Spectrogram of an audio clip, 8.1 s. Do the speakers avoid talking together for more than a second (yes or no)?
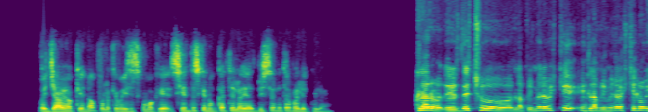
yes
